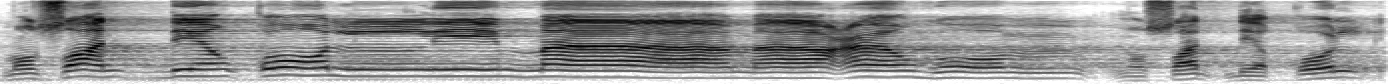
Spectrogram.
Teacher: ini adalah idgham bila ghunnah ya, dibaca tidak berdengung seperti bertasydid saja ya. Lima ma'ahum, lima ini adalah mad tabi'i panjang dua harakat.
